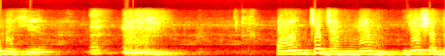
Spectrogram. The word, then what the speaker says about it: पाञ्चजन्य: शब्द है पांच तो पहले शब्द को ऐसे लिखेंगे पांच य जो बीच में य बोला जाता है इसको य का होता है च छ ज य चक या च वर्ग का अंतिम वर्ण है य तो की आवाज देगा जैसे हम पंच लिखते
